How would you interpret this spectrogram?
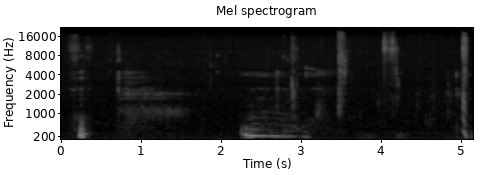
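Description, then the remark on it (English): Quiet wet mouth sounds of a woman on her knees performing oral sex: smacking, slurping and sticky clicks scattered over a few seconds, with a brief low hum in the middle and no talking. “Your somewhat prim and proper neighbor on her knees in front of you, slurping on your cock.”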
